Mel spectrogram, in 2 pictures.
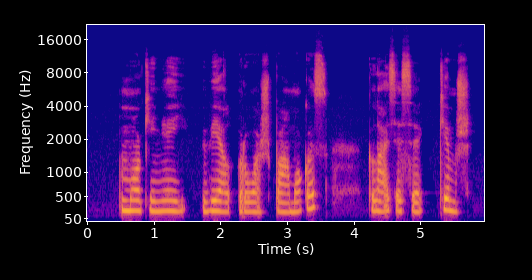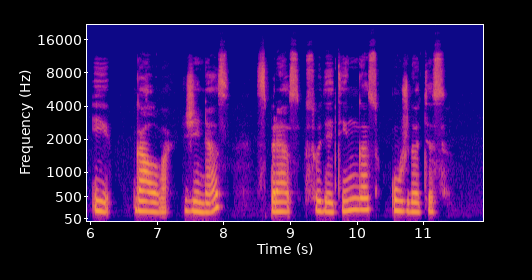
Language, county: Lithuanian, Vilnius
